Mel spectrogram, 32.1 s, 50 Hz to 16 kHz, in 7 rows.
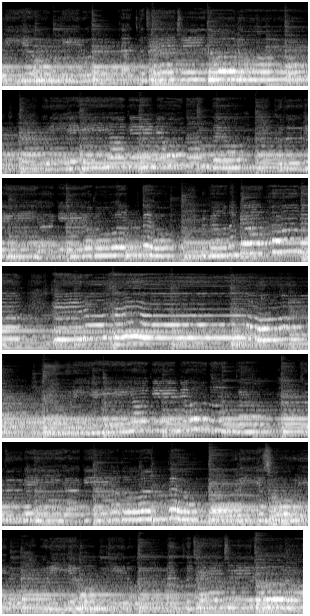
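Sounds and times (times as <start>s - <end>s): acoustic guitar strummed: 0.0s - 32.0s
person singing: 0.0s - 32.0s.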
